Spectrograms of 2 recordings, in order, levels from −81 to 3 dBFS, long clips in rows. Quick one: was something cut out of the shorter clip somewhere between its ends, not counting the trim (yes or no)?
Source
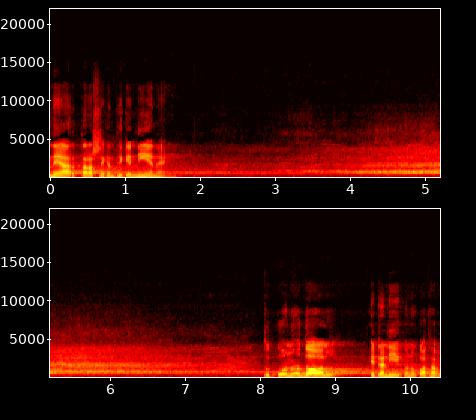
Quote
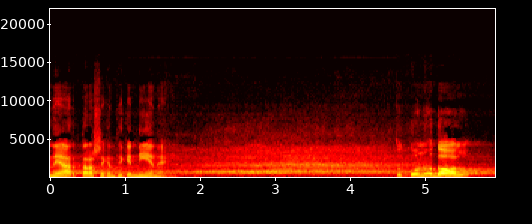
yes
